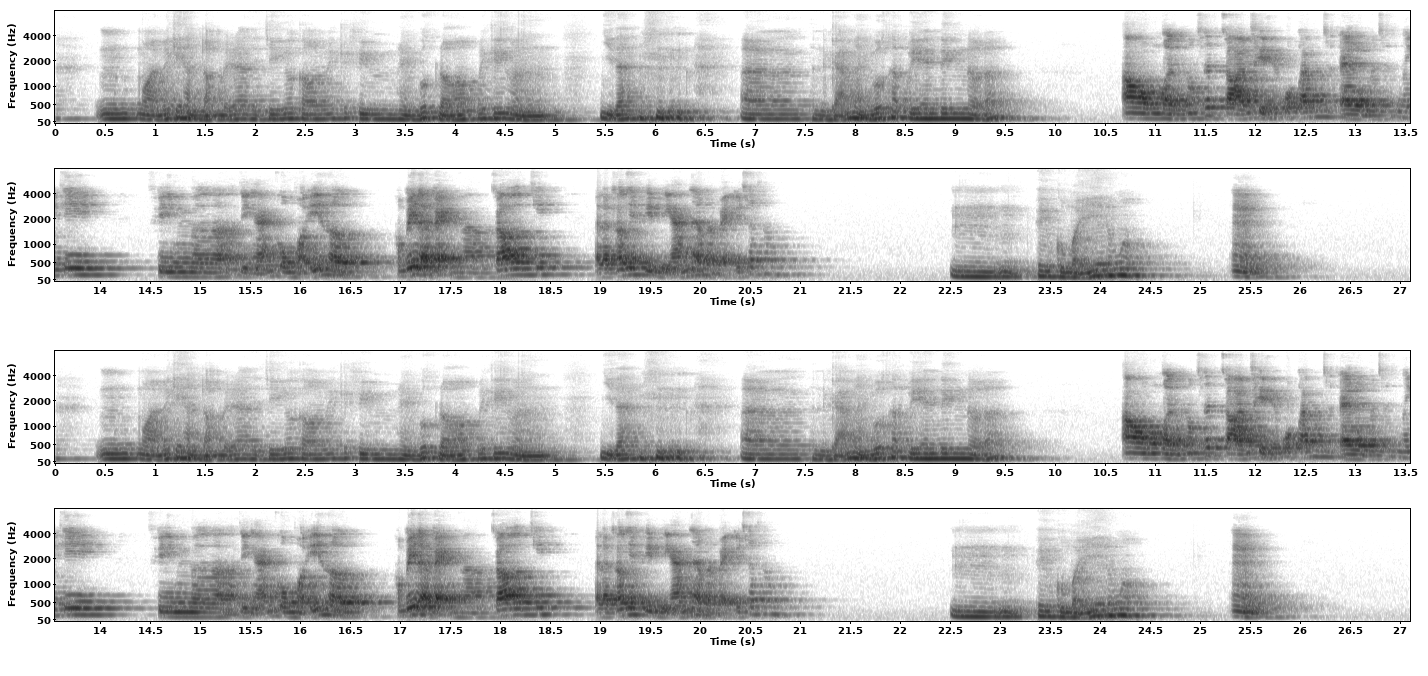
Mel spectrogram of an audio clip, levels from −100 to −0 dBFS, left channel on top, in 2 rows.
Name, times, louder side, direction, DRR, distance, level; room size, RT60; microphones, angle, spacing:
voice 1, 0.4-5.0 5.4-6.5 6.9-9.4 22.5-24.3, equal, 10° left, 0 dB, 1.3 m, -28 dB
voice 2, 10.7-13.9 14.6-16.5 17.0-18.5 18.9-20.8 25.3-25.5, equal, 10° right, 0 dB, 3.3 m, -26 dB
11.5 x 10.5 x 7.7 m, 0.87 s
head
